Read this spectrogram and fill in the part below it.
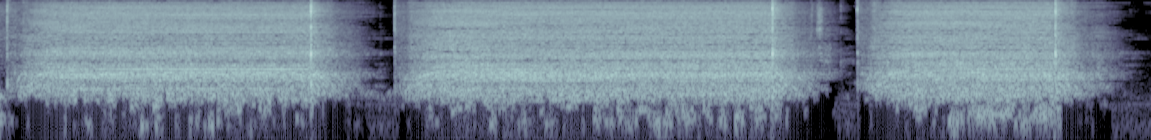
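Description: A hair dryer dries spots on a TLC plate, blowing in three loud, steady bursts of several seconds each, separated by brief silences and each ending with a small click.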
